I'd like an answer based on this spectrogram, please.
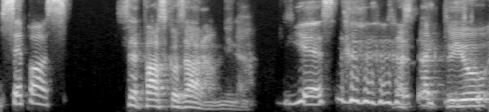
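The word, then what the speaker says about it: سپاسگزارم: Sepasgozaram, sepas. Sepasgozaram, Mina.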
